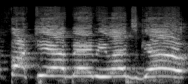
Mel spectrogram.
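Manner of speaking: high, loud triumphant cheer; celebratory shout. Retold or imitated. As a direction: yell it like you just won a bet. Retold celebration at winning the bet.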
